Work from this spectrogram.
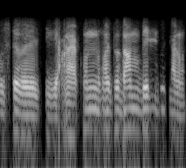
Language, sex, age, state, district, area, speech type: Bengali, male, 18-30, West Bengal, Howrah, urban, conversation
